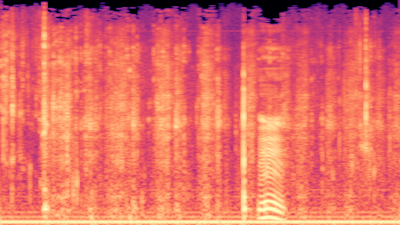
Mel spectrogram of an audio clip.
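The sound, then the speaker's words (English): Crisp, crackling crunches from biting into a hard taco shell, followed by steady chewing with scattered sharp snaps, a brief wavering hum of a voice partway through, and a low constant hum underneath. “And I'm going to take another bite to see if it's just in my head, but I feel like maybe they did get some corn shell in there, corn tortilla shell in there.”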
